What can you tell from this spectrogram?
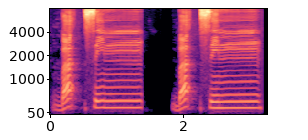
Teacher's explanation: اس لفظ کو جب آپ نے پڑھا جیسے بسن، تو سین کو پڑھتے ہوئے آخر میں جو نون ہے، نون کی ادائیگی کرتے وقت آپ نے غور کیا ہوگا کہ زبان تالو سے لگی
